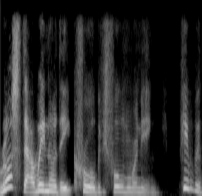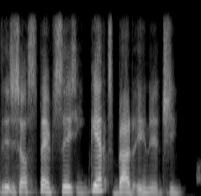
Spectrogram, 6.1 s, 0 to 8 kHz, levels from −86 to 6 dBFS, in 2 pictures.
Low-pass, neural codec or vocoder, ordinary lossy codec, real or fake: 7.2 kHz; codec, 16 kHz in and 24 kHz out, 0.4 kbps, LongCat-Audio-Codec, four codebook decoder; none; fake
